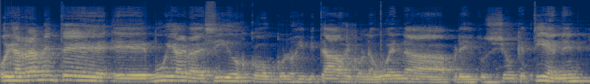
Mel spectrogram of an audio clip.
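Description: A man's fairly high voice at a fairly slow pace, with ordinary pitch variation, hardly any pauses and noticeable background noise. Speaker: radio host. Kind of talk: radio talk show.

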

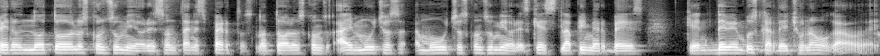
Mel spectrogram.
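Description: With a dark, mellow tone, a man speaks at a medium pitch and a moderate pace in a monotone with flat intonation. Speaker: podcast host. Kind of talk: casual interview.

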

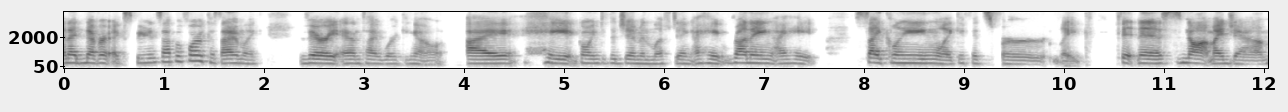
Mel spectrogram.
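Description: Here a woman speaks in a plain, everyday voice at a fairly low pitch. She keeps a moderate pace and fairly even intonation. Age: 20s. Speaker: artist. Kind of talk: interview conversation. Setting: podcast studio.

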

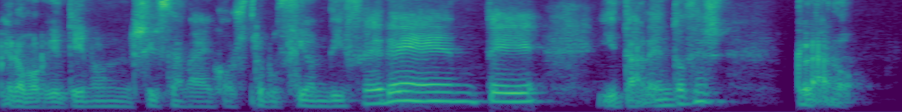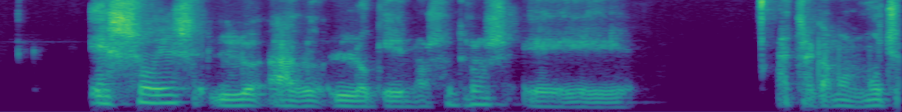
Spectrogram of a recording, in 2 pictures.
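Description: Somewhat breathy speech with very wide pitch swings comes over a quiet background. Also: man. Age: 40s. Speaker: photographer. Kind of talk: interview.

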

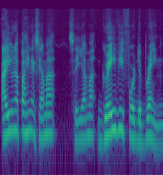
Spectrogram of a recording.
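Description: The sound is dry and close, with no echo. A man speaks at a fairly slow pace with ordinary pitch variation. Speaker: voice actor and audio producer. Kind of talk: casual interview chat.

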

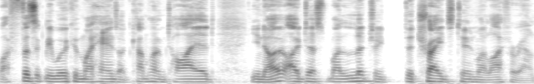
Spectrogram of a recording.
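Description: A man with a New Zealand accent talks at a very fast pace. The recording is very clean, with a silent background. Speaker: plumber and trade educator. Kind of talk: casual chat. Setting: studio.

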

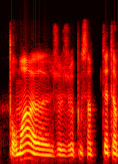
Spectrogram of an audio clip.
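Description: Speaking very slowly, the man keeps his voice at a medium pitch and his intonation fairly even. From Netherlands. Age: 30s. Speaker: farmer and bushcraft video maker. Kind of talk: interview. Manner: hesitant, many fillers and repetitions.

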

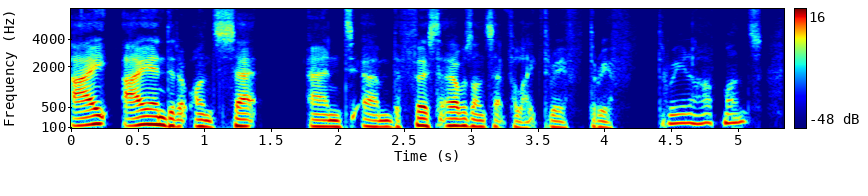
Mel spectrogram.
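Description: Using a normal speaking voice, a man talks at a fairly quick pace in a medium pitch with lively intonation and a dry, close sound with no echo. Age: 40s. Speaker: actor and podcast co-host. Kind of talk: casual interview chat.

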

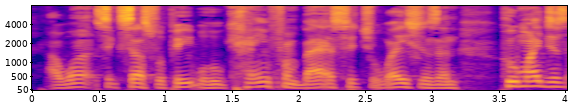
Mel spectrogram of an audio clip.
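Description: A man with an American accent has a plain, everyday voice, fairly high in pitch with ordinary variation. He keeps a moderate pace on a very clean recording with a silent background. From Prince George's County, Maryland. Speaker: podcast host, military service member. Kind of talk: solo motivational podcast monologue. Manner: casual, conversational.

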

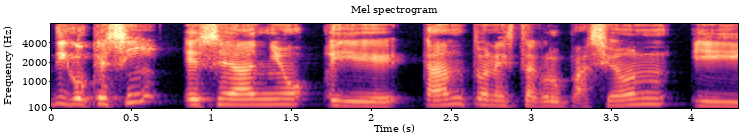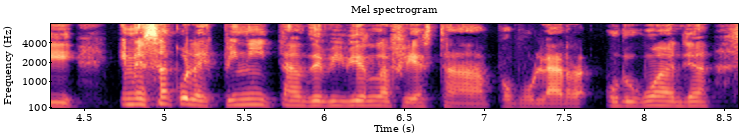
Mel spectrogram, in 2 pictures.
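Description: Against a quiet background, a man with a fairly high voice speaks at a fairly slow pace with lively intonation. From Uruguay, Montevideo. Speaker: theatre director and playwright. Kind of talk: interview.

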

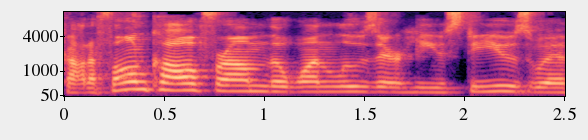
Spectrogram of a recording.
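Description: Against a quiet background, a woman speaks with ordinary pitch variation. She has an unremarkable speaking voice. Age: 30s. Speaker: podcast host and life coach. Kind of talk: casual chat. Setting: hotel room.

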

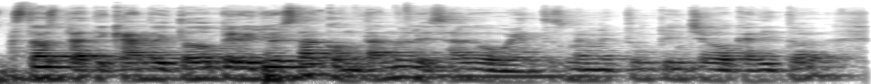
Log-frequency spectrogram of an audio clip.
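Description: Noticeable background noise and audible room echo surround this man's speech. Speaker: podcast co-host. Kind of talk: casual chat.

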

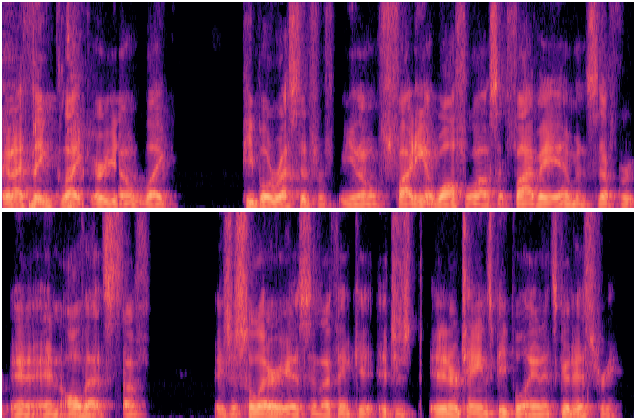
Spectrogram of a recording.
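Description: In a quiet background, a man with an American accent talks at a moderate pace in a plain, everyday voice, pitched fairly low with ordinary pitch variation. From California. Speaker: strength coach. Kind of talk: casual chat.

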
